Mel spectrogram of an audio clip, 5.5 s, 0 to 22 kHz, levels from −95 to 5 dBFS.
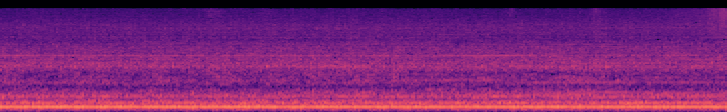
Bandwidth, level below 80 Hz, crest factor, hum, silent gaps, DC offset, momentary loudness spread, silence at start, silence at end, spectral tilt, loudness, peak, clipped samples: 16 kHz; -64 dBFS; 12 dB; none; none; under 0.1%; 2 LU; 0 s; 0 s; -6 dB/octave; -26 LUFS; -14 dBFS; under 0.1%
